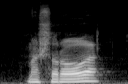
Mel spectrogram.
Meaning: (adjective) 1. kosher 2. rightful 3. allowed 4. legal 5. legislated 6. lawful, legitimate; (noun) scheme, project
- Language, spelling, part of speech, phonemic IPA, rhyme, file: Arabic, مشروع, adjective / noun, /maʃ.ruːʕ/, -uːʕ, Ar-مشروع.ogg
